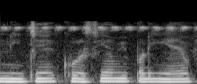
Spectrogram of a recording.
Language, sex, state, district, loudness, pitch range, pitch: Hindi, male, Uttar Pradesh, Lucknow, -13 LUFS, 130-135 Hz, 135 Hz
